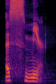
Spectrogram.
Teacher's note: it's one of the throat letters and it should come from the middle part of your throat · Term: Ain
